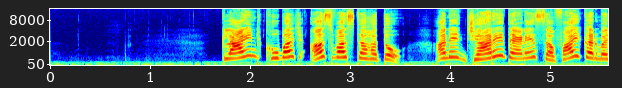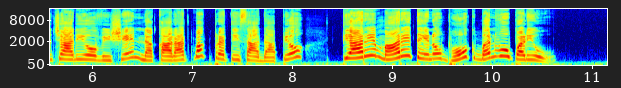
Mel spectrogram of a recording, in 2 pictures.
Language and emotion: Gujarati, angry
